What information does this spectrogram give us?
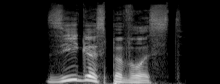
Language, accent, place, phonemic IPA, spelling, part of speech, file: German, Germany, Berlin, /ˈziːɡəsbəˌvʊst/, siegesbewusst, adjective, De-siegesbewusst.ogg
- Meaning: certain of victory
